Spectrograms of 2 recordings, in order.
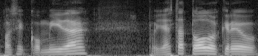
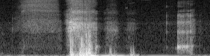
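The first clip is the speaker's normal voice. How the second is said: loud breathy laugh; 13 dB louder than usual. Real, not acted. Gamer laughing loudly at dying. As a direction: burst of laughter at own failure.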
